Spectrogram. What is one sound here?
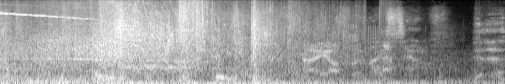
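A loud magical explosion bursts and roars, then slowly fades.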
